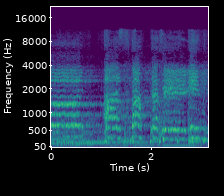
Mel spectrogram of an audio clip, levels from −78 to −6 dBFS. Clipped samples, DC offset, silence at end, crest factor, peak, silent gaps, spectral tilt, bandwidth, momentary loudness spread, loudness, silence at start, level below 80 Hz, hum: under 0.1%; under 0.1%; 0 s; 16 dB; -16 dBFS; none; -3.5 dB/octave; 11.5 kHz; 5 LU; -30 LUFS; 0 s; -58 dBFS; none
